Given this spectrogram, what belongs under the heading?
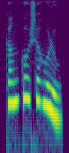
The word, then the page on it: ಕಂಕೋಶಹುಳು: kaŋkōśa huḷu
